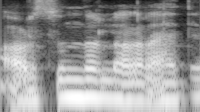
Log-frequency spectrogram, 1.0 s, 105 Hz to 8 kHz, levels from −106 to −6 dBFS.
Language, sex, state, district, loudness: Hindi, female, Bihar, Vaishali, -14 LUFS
